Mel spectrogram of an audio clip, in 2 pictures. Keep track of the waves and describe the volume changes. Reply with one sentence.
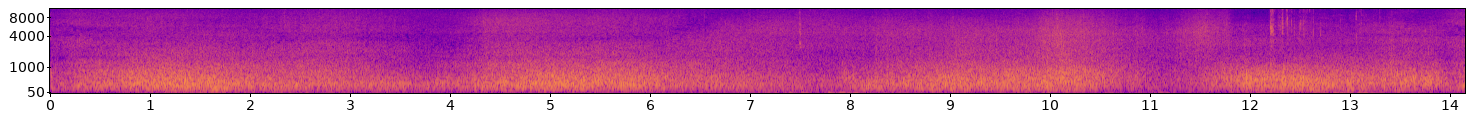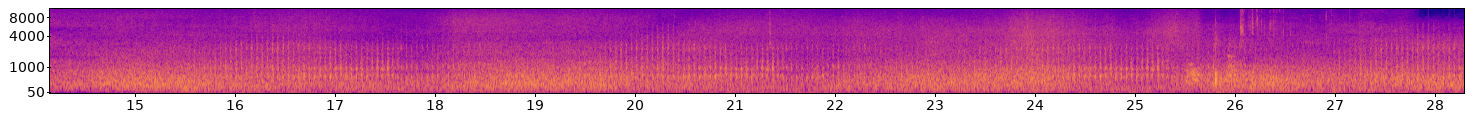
The loudness of the waves stays about the same.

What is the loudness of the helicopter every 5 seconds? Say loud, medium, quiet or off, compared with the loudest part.
off, off, off, loud, loud, loud.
